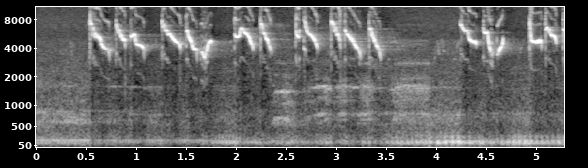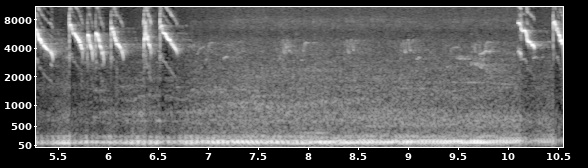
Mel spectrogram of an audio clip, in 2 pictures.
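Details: Oriental white-eye, described as a pure original bird, singing repeated bursts of high, quickly falling twitters in two long phrases, with steady low traffic rumble building in the background.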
